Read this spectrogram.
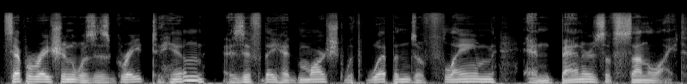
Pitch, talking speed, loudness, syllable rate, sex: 100 Hz, 175 wpm, -19 LUFS, 4.4 syllables/s, male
